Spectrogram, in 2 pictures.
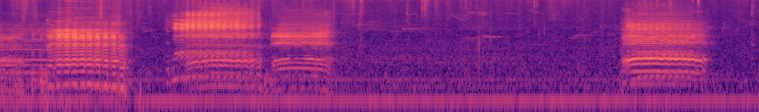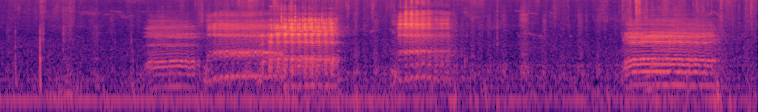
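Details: Sheep in an orchard in County Kilkenny, Ireland, ewes with curious lambs on a sunny day; a series of about eight short wavering bleats spaced irregularly over nineteen seconds, some higher and brighter, from several animals.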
